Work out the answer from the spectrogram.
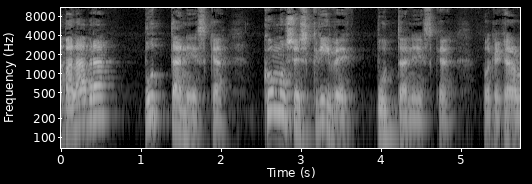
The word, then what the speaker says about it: puttanesca: Porque claro, un español lo oye, igual no va a distinguir si hay una doble consonante o no, y lo va a poner con una T sola, o sea, puttanesca, que según cómo se pronuncie puede que suene también así, pero no. Esto es con doble T.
